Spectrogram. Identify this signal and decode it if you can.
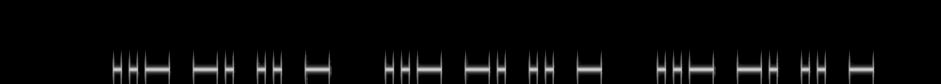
Morse code, heard as a keyed tone, about 15 wpm, 700 Hz. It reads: UNIT UNIT UNIT
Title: Top 500 Words Repeated 15wpm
